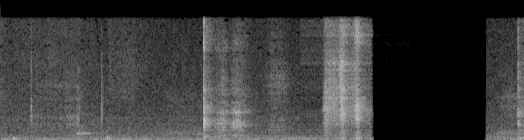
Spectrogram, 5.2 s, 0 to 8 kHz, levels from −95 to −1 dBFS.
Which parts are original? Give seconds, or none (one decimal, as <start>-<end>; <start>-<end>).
0.0-3.0; 4.1-5.2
